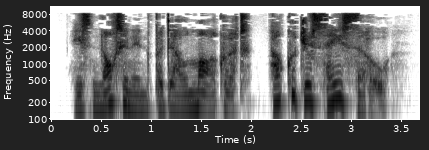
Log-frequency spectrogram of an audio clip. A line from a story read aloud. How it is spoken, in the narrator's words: muttered he reproachfully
